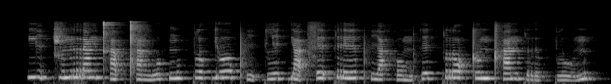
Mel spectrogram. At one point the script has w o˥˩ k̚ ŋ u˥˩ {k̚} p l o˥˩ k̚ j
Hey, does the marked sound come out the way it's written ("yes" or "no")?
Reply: yes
